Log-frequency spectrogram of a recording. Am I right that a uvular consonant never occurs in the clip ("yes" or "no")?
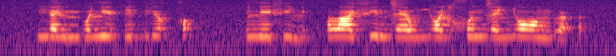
no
